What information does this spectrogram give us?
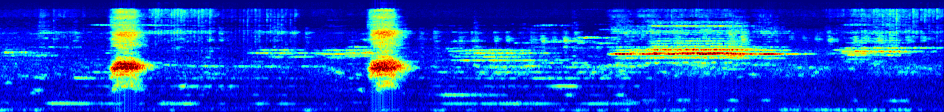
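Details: Myna calling with two loud rasping notes several seconds apart, then a longer stretch of tonal, chattering sounds and a low background hum.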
